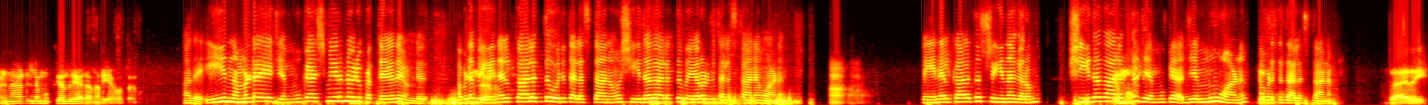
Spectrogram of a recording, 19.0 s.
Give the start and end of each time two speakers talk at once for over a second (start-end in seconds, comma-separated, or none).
none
